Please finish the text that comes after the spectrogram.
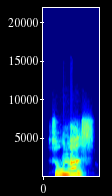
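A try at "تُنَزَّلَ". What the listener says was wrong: Remember, first letter Ta. We're joining that. Tunaz. Zala. Tunaz. Zala.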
